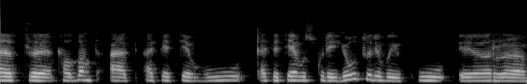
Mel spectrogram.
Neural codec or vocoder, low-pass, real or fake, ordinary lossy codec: codec, 16 kHz, 2 kbps, FunCodec, trained on Chinese and English, 25 frames a second; 7.2 kHz; fake; MP3, 32 kbps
